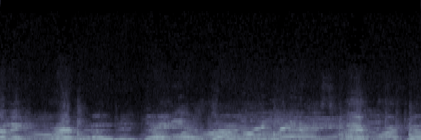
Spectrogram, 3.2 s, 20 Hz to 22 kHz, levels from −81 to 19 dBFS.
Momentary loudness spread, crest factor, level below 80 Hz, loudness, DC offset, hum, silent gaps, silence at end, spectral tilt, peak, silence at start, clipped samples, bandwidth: 4 LU; 16 dB; -60 dBFS; -25 LUFS; under 0.1%; none; none; 0 s; -5 dB/octave; -10 dBFS; 0 s; under 0.1%; 19.5 kHz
